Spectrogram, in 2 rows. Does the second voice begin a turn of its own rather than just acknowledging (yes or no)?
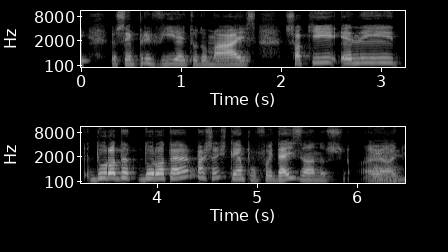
no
